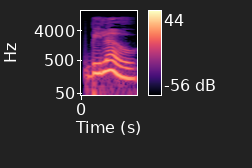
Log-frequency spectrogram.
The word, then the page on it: below: anglais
